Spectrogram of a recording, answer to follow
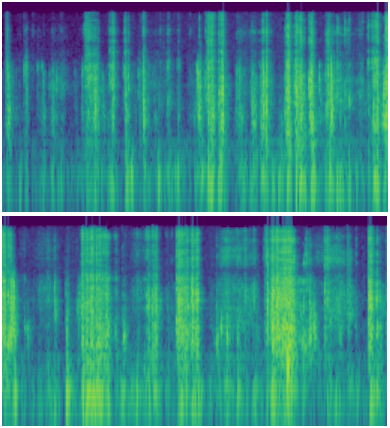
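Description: Scissors cutting through a sheet of wrapping paper: a quick, uneven run of snips with the paper crinkling and rustling, the loudest about nine seconds in.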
